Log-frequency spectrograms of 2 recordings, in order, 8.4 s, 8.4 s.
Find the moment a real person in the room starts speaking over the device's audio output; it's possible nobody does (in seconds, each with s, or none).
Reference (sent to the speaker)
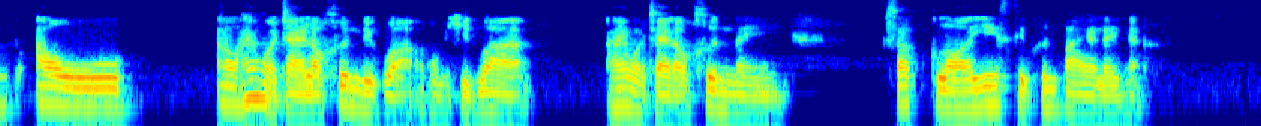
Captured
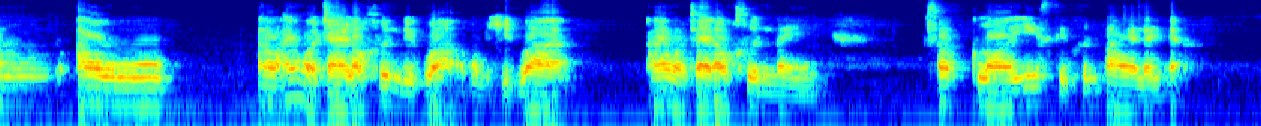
none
